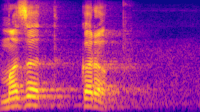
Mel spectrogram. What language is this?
Konkani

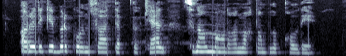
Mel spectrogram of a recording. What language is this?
Uyghur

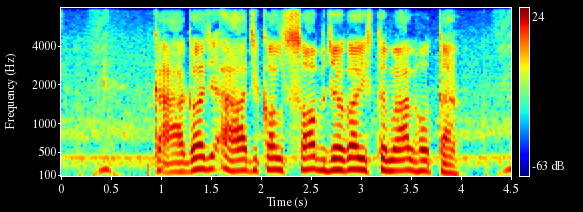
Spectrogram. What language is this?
Bhojpuri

